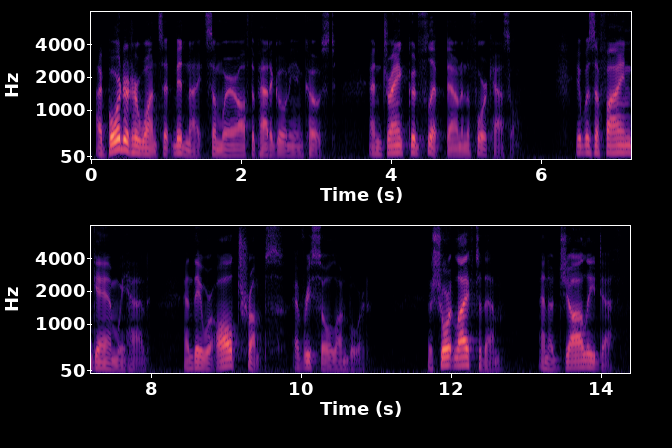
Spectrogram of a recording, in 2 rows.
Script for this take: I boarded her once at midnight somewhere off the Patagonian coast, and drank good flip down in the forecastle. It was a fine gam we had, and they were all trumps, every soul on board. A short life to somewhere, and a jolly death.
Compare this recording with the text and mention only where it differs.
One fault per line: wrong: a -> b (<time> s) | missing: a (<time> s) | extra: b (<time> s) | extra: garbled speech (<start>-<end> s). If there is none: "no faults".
wrong: somewhere -> them (12.4 s)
